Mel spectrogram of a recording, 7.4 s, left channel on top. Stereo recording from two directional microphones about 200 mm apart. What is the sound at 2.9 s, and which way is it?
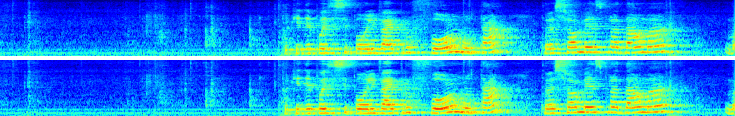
A woman's voice, 35° right (ahead or behind).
